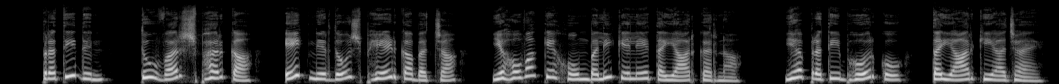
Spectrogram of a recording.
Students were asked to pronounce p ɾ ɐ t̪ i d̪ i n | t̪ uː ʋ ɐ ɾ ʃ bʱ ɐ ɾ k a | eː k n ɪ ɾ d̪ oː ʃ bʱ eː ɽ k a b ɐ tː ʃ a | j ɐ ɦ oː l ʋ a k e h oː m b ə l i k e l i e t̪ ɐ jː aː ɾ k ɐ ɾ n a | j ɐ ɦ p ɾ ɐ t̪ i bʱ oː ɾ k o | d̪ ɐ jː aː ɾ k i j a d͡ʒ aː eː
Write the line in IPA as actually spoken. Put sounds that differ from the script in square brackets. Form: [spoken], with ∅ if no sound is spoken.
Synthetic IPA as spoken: p ɾ ɐ t̪ i d̪ [ɪ] n | t̪ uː ʋ ɐ ɾ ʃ bʱ ɐ ɾ k a | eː k n ɪ ɾ d̪ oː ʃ bʱ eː ɽ k a b ɐ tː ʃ a | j ɐ ɦ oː [∅] ʋ a k e h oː m b ə l i k e l i e t̪ ɐ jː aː ɾ k ɐ ɾ n a | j ɐ ɦ p ɾ ɐ t̪ i bʱ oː ɾ k o | [t̪] ɐ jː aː ɾ k i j a d͡ʒ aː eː

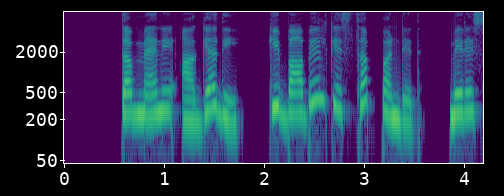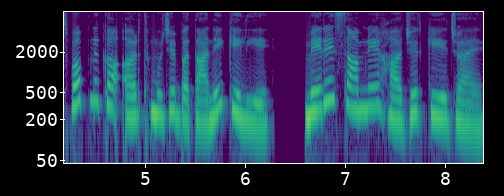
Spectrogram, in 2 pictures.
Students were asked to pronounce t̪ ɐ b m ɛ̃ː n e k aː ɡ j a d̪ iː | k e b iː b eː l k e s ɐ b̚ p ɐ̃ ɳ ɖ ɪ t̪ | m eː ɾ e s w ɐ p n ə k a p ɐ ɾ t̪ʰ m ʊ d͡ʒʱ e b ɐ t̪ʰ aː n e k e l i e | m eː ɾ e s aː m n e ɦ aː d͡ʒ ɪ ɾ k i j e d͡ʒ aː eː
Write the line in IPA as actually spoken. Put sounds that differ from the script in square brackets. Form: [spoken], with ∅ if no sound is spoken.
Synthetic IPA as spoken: t̪ ɐ b m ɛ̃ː n e [ʔ] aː ɡ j a d̪ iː | k [i] b [aː] b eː l k e s ɐ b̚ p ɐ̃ ɳ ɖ ɪ t̪ | m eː ɾ e s w ɐ p n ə k a [ʔ] ɐ ɾ t̪ʰ m ʊ d͡ʒʱ e b ɐ [t̪] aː n e k e l i e | m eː ɾ e s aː m n e ɦ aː d͡ʒ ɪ ɾ k i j e d͡ʒ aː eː

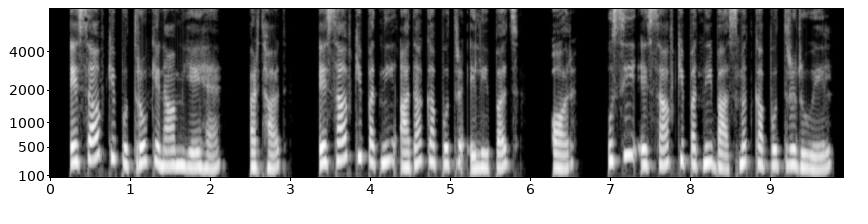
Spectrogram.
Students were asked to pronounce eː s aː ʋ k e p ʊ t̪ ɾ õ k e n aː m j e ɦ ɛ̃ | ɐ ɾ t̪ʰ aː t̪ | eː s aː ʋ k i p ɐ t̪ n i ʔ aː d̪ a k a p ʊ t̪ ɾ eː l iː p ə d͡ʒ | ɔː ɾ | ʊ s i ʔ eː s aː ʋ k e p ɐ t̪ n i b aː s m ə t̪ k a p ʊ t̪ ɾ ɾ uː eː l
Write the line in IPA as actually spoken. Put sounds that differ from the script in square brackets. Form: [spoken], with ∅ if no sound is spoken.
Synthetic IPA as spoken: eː s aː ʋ k e p ʊ t̪ ɾ õ k e n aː m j e ɦ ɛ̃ | ɐ ɾ t̪ʰ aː t̪ | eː s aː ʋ k i p ɐ t̪ n i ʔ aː d̪ a k a p ʊ t̪ ɾ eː l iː p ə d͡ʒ | ɔː ɾ | ʊ s i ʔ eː s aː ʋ k [i] p ɐ t̪ n i b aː s m ə t̪ k a p ʊ t̪ ɾ ɾ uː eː l

